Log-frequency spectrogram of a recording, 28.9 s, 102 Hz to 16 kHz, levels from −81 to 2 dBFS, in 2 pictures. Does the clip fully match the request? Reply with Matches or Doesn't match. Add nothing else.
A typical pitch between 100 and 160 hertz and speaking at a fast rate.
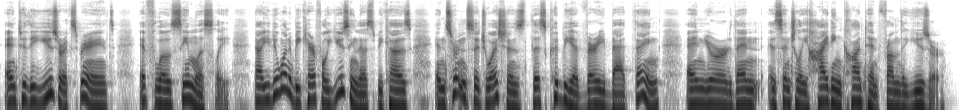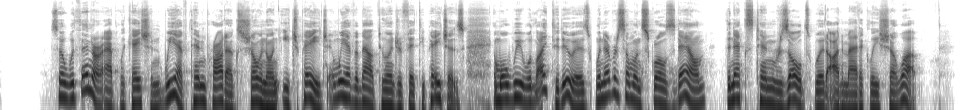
Doesn't match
